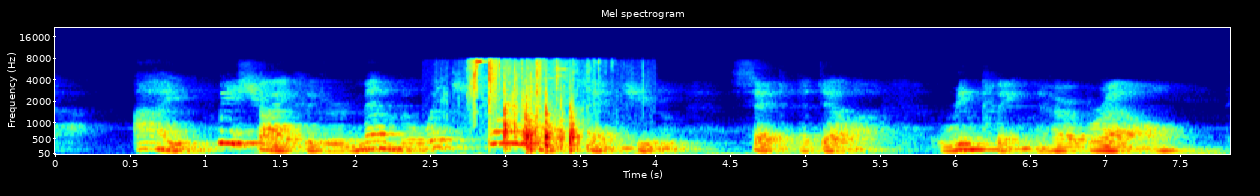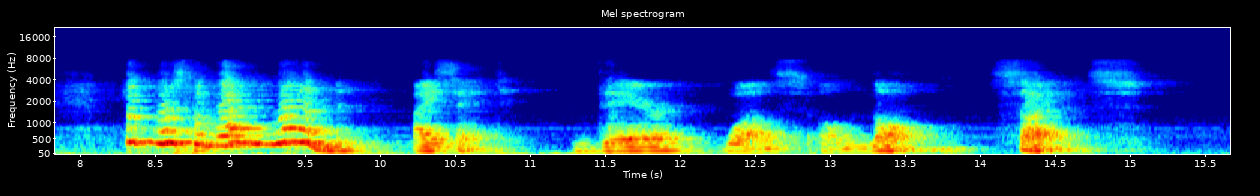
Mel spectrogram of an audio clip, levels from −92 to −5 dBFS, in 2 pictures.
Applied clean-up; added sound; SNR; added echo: none; Shatter; -4 dB; reverberation time 0.7 s.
